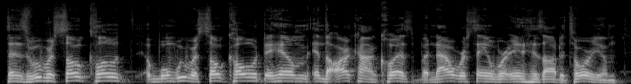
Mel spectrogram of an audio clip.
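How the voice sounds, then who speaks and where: A man hosting a game playthrough, reacting in casual, slangy, profane speech and low-key interjections. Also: moderate pace. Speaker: gaming video host. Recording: game music behind the voice.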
